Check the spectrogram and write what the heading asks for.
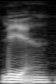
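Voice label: "lin", pinyin, Mandarin Chinese, third tone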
